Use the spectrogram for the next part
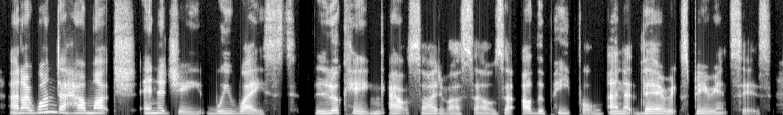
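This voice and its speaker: A woman's voice: mid-range voice, creaky, dry recording, clean studio sound. A woman hosting a podcast and giving an emphatic motivational monologue full of rhetorical questions. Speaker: podcast host.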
